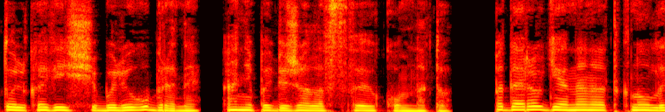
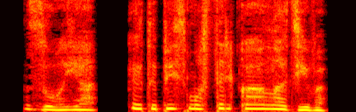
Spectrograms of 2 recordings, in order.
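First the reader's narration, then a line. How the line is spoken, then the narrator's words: Loud whisper. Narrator (Russian): громко шептала Аня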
